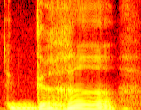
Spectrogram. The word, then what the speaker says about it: grain: Donc, le S final n'est pas prononcé. A-I-N. Ça vous donne le son 1. Et donc, on prononce grain.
